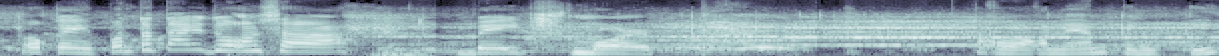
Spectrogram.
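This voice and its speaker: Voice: sits high, animated, slow, loud music behind the voice, rough recording. A Filipino speaker doing casual game playthrough commentary, chatty and exclamatory, addressing viewers directly. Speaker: gaming vlogger.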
